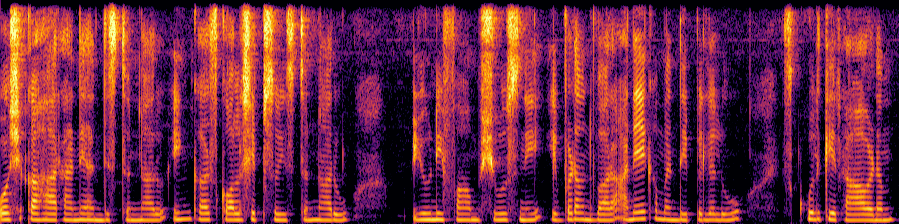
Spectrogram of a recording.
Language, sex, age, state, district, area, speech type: Telugu, female, 18-30, Andhra Pradesh, Kadapa, rural, spontaneous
